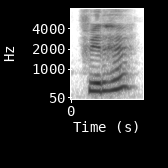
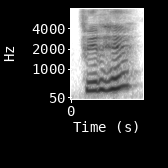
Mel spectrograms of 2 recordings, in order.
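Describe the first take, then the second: Both takes have the same delivery.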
